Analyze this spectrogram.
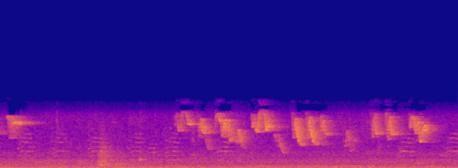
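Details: Mule goldfinch hybrid in song after bathing, pouring out quick bursts of high, squeaky twitters and slurred chirps in a lively run over a faint low room hum.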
